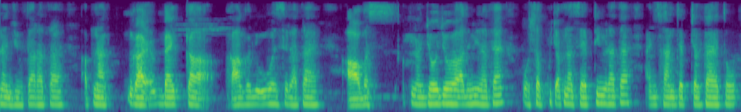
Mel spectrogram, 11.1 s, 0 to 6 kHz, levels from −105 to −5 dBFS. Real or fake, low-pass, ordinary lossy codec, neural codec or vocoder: real; 5.4 kHz; AAC, 24 kbps; none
